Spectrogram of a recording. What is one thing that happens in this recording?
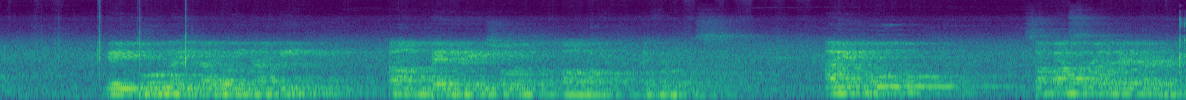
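A congregation sings together loudly in a large echoing hall.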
